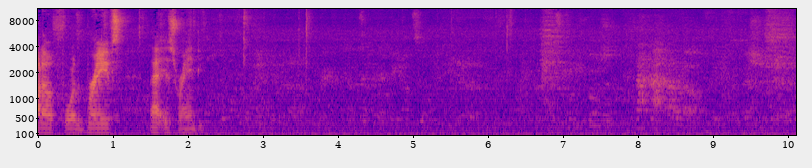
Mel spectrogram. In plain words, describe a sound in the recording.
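A plastic card sleeve crinkles between fingers.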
